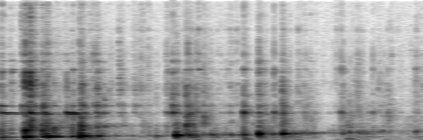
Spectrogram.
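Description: Shaken cocktail and its ice dumped from a metal shaker tin into a ceramic tiki mug: ice clinking and rattling against the tin and mug, with liquid splashing. It is loudest at the start and tapers off in the second half as the tin empties.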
